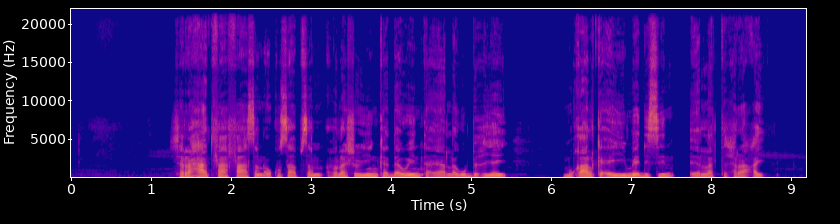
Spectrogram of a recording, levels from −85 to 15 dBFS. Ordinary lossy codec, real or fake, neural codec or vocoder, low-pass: none; real; none; none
